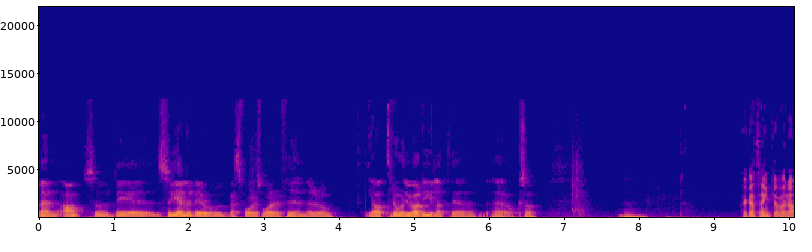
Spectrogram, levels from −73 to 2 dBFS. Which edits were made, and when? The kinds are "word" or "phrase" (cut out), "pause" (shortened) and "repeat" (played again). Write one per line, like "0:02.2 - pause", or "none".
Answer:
0:02.5 - word
0:02.9 - word
0:04.2 - pause
0:04.8 - word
